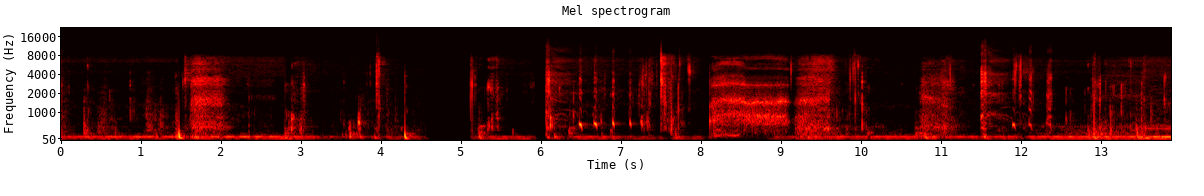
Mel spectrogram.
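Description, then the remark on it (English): Wet gulping and sharp, breathy gasps from a man off camera come in irregular bursts, loud, with a moaning, wailing quality and a steady low hum underneath. No one speaks. “Gulps and gasps are made in Florida. Oh, he's gulping off camera.”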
